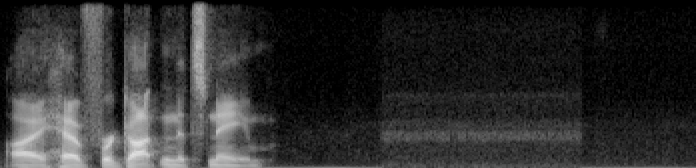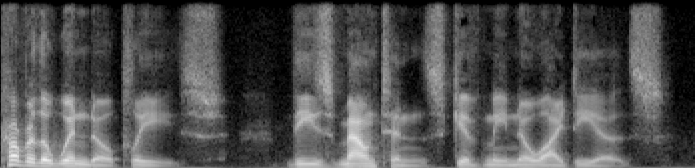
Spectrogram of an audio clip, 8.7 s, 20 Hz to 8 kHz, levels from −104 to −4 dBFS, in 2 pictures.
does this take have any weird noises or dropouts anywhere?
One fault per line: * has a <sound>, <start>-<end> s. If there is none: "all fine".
all fine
